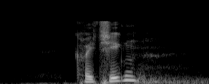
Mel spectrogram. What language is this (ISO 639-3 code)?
dan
